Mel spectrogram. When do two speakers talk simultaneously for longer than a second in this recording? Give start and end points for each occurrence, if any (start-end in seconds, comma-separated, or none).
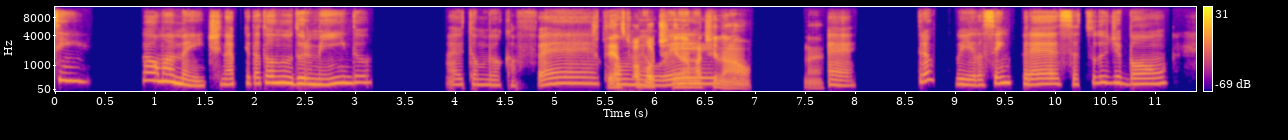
5.3-6.9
